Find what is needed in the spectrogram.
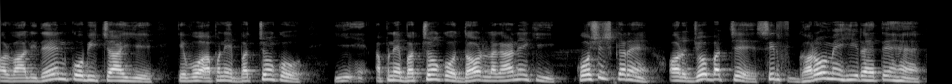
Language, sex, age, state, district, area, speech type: Urdu, male, 30-45, Bihar, Darbhanga, urban, spontaneous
